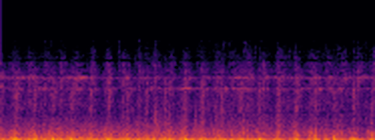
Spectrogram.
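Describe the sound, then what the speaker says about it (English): A helicopter in the PUBG video game, in a Godzilla and King Kong mode, gives off a steady, loud, dense rotor roar that fills the whole moment. "Chopper in position."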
